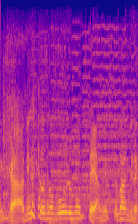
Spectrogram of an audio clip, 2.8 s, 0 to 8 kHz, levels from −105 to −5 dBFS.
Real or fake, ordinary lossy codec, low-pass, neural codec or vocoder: real; Opus, 24 kbps; 7.2 kHz; none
